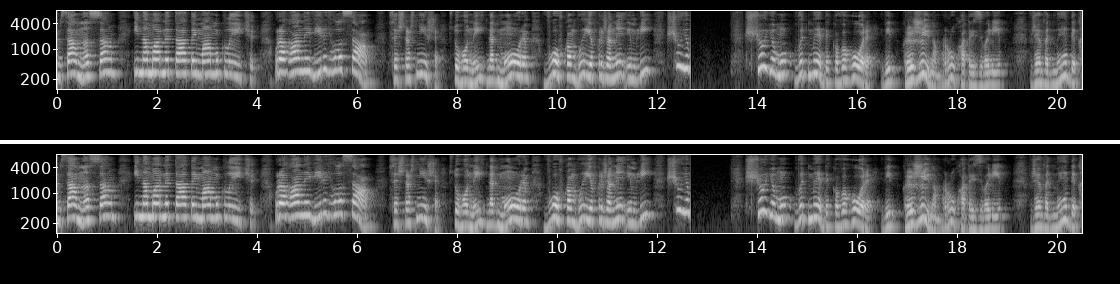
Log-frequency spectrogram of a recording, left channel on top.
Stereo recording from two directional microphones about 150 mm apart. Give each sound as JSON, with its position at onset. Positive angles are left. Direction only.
{"t": 0.0, "sound": "speech", "side_deg": 30}
{"t": 13.7, "sound": "speech", "side_deg": 30}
